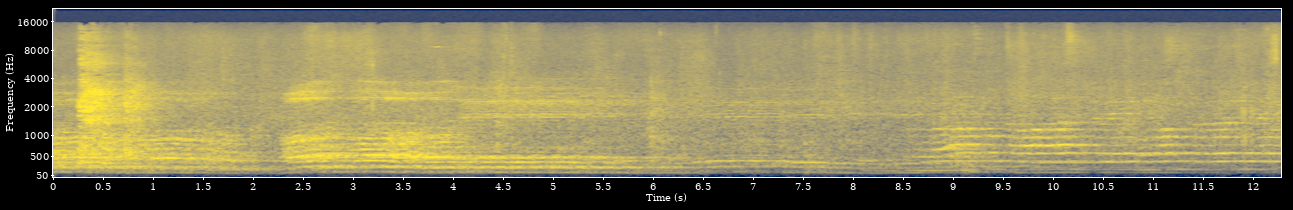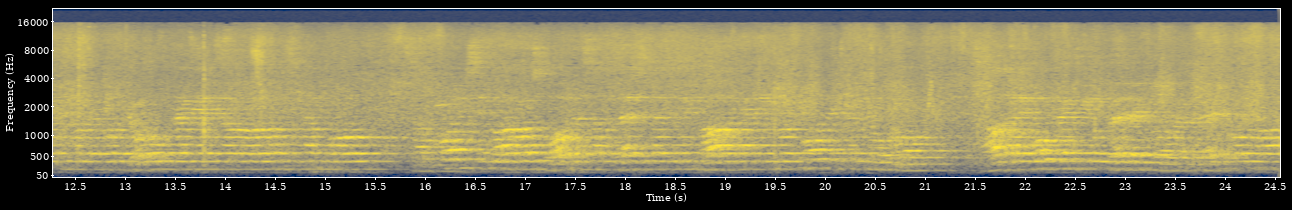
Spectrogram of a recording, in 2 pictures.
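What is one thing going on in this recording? A man chants slowly and steadily in an echoing room.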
